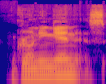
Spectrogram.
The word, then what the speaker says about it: Groningen: He signed with San Jose in 2017 from Groningen, I believe is the Dutch pronunciation of it.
